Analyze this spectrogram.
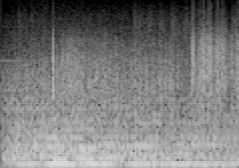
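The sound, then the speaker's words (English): Wartime aircraft bombing a convoy of fleeing civilians: a heavy, continuous low rumble and engine drone, loud throughout, with brief sharper bursts of explosion noise rising above it. “Planes bomb a convoy of fleeing civilians.”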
